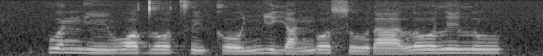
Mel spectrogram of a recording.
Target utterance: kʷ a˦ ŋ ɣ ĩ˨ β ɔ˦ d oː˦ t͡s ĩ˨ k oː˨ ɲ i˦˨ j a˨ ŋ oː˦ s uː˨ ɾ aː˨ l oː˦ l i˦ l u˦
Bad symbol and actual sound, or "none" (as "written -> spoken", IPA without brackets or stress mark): none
